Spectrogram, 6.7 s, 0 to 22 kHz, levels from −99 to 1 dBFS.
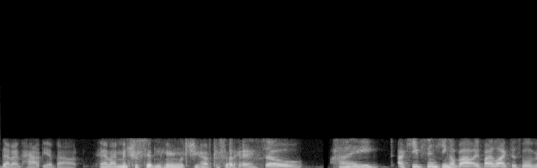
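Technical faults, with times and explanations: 0.38–0.48 s, 2.99–3.03 s and 5.32 s: packet loss with pitch repetition. Short gaps (about 20–40 ms each) get patched by repeating the last pitch period, so you hear a brief held, buzzy tone: just before "about and I'm interested", between "you have to say" and "so I I keep", and right after "so I I keep". It's all through a G.711 telephone path, with nothing above 4 kHz.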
